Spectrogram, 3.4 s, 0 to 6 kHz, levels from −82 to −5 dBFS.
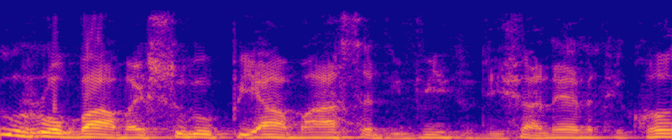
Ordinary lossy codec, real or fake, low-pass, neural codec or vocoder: AAC, 48 kbps; fake; 5.4 kHz; codec, 16 kHz, 16 kbps, FreqCodec, larger model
